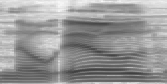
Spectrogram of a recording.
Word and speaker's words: no_il: I'm known in the Quake community as No Ill or No IL, or it's been pronounced to various different ways.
